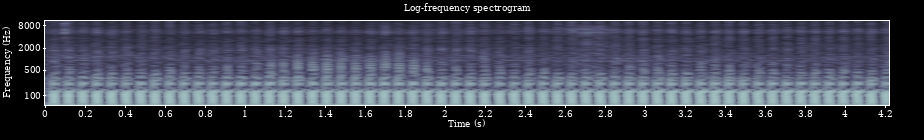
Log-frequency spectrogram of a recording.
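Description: Four-wheeler (ATV) engine running steadily at low speed, with an even, rapid pulsing exhaust beat.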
